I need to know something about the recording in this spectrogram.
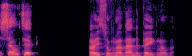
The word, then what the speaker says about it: Van de Beek: decades i'm real um van der beek is pronounced van der beek i'm happy with vanderbilt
